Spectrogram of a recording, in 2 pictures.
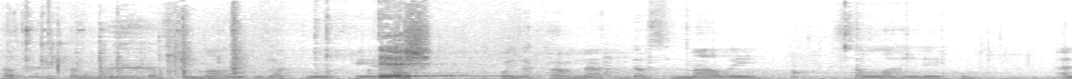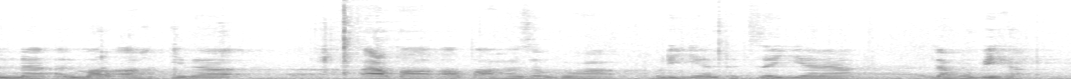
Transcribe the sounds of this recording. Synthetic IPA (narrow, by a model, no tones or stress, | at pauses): qɑt̪ˤːðakɑɾˤnafid̪ːɑɾˤsalmɑːðˤid͡ʒazaːkʊmlːɑːxiːɾeːʃt̪aquːlðakɑɾˤnafid̪ːɑɾˤsalmɑːðˤiaħsanɑlˤːɑːhʔɪleːkʊm | ʔanːaʔalmɑɾˤʔɑʔɪða | ʔɑʕt̪ˤɑʔɑʕt̪ˤɑːɦazawd͡ʒʊhakʊlɪjːant̪at̪azajːan | laɦʊbɪɦa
